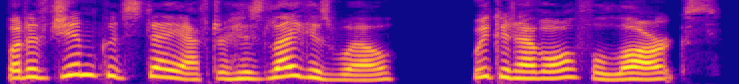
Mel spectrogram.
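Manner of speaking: put-on a boy pleading his case with his mother; hint of an excited schoolboy; eager boy. Narrator voices eager boy.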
